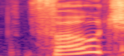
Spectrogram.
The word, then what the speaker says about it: faux: Faux Chucks, thank you. – And that's spelled what? How do you spell faux? – F-A-U-X.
